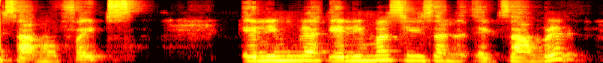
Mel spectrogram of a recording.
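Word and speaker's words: psammophytes: Opuntia Opuntia is an example of सेरोफाइट then सामोफाइट्स P silent होते हैं सामोफाइट सामोफाइट्स means growing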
